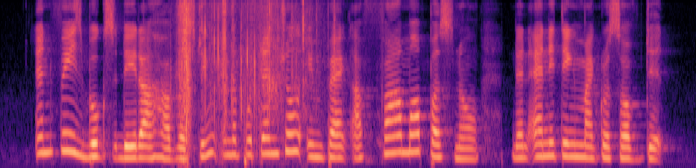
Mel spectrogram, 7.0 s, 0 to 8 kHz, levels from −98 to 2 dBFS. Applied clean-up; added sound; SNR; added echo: none; Crumpling, crinkling; 8 dB; none.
